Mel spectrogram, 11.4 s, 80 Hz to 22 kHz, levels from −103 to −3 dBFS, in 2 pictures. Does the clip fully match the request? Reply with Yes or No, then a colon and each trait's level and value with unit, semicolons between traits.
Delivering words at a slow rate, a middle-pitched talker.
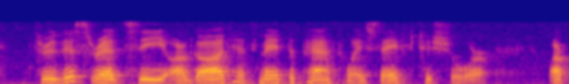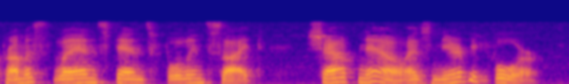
Yes: slow, 130 wpm; medium, 175 Hz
